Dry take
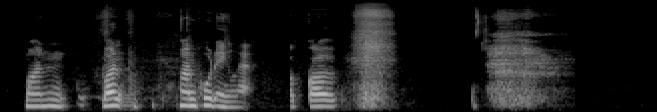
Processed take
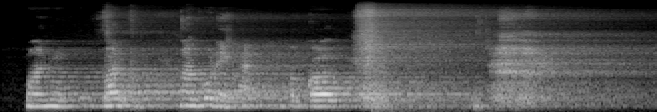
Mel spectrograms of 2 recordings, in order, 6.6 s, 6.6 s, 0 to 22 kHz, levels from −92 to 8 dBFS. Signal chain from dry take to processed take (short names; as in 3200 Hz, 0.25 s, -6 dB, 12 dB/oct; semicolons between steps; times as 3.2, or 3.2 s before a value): 3.7–4.97 tilt -4 dB/oct; in parallel at +0.5 dB: compressor, threshold -32 dBFS, peak gain reduction 14.5 dB; on the sum: two-slope reverb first 0.33 s, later 4.9 s, from -18 dB, DRR -8 dB; gain -1 dB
